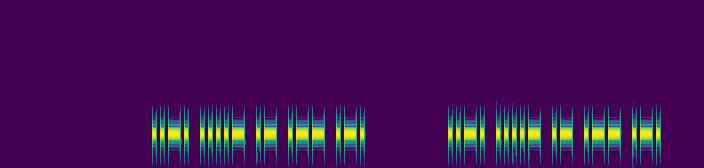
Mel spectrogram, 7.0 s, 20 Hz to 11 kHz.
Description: Morse code, heard as a keyed tone, about 32 wpm, 700 Hz. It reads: F4AWR F4AWR
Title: DXCC-100 Call Signs - 5 Characters - Repeated 2x - 30wpm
